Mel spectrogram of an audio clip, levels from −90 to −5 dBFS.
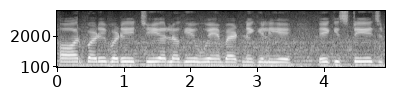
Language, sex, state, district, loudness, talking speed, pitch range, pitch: Hindi, female, Chhattisgarh, Raipur, -12 LUFS, 160 wpm, 170-180 Hz, 175 Hz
